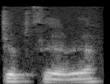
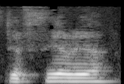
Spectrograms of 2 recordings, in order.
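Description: First: The ph is said as a p sound. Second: The ph is said as an f sound. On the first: The speaker calls it wrong. "don't say diphtheria" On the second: The speaker calls it right. "It's diphtheria"

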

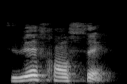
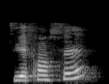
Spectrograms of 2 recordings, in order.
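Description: First: The voice stays level and falls at the end. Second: The voice rises at the end. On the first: The person is stated to be French. "me entendieron que es una entonación normal. Tú va droit" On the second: It asks whether the person is French. "si je monte l'intonation, si elle monte, je suis en train de poser une question"

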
